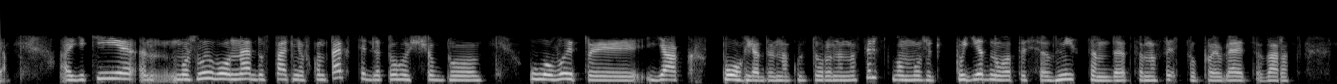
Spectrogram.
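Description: Throughout, the speech is thin and muffled with nothing above 4 kHz, and it has a heavy buzzy, synthetic edge. This is the AMR narrowband mobile codec. The audio is carried at 8 kHz sampling, and each frame is rebuilt from a vocal tract model excited by a few pulses. The amount of damage suggests one of the lowest AMR-NB modes, around 5.9 kbps, where too few bits remain to capture the natural texture of the voice.

From 11.70 to 11.77 s the speech briefly warbles and sags in level for about 40 ms, then comes back slightly rough. These are lost AMR speech frames. The frames failed their error check, so the decoder filled the gap by repeating the last good pitch and vocal tract settings at reduced gain. The length points to about two 20 ms frames, which is too short for the concealment to fade fully to silence.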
